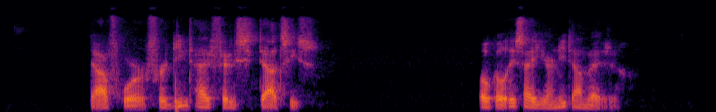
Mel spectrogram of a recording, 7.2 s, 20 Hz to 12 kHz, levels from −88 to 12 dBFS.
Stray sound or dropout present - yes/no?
no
